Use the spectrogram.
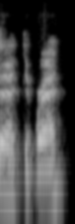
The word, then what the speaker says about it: DeVren: It's DeVren, like DeVren.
